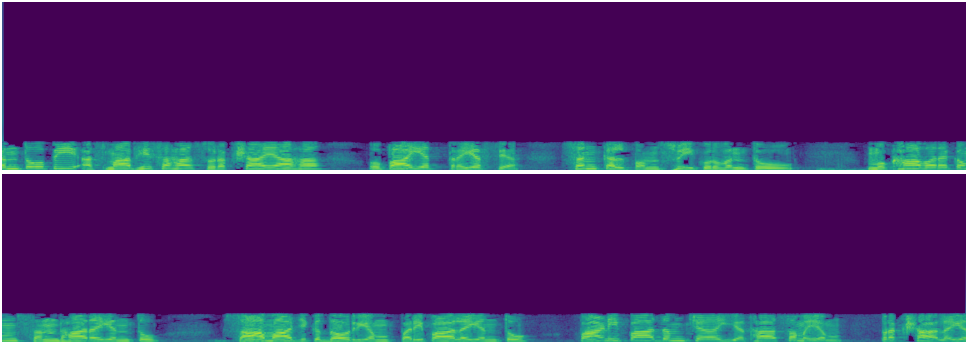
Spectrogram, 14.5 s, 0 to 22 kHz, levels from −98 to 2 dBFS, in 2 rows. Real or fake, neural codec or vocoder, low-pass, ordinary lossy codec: real; none; 3.6 kHz; none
